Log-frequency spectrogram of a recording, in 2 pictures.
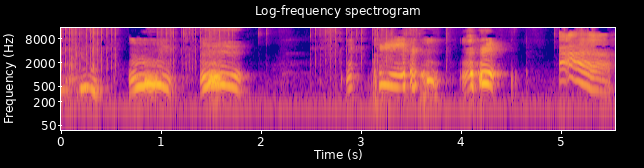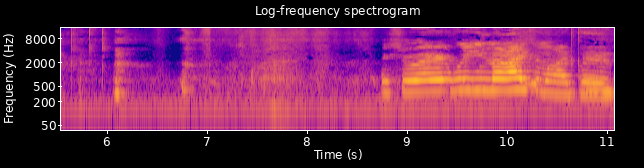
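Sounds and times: baby laughing and babbling: 0.0 - 1.9, 3.0 - 5.6.

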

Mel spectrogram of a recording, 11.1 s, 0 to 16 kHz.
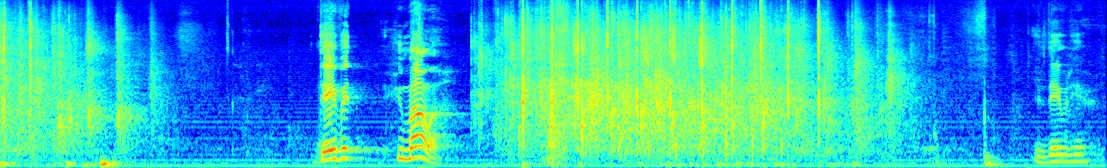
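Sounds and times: audience applauding: 0.0 - 1.7, 4.8 - 9.3.

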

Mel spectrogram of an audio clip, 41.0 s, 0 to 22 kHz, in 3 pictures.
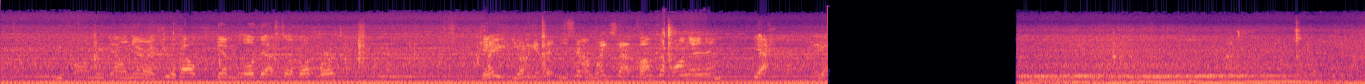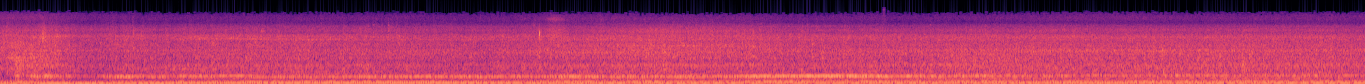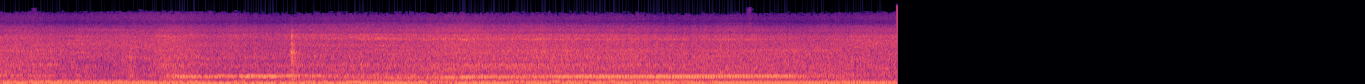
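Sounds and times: droning tone: 0.0 - 8.3, 10.2 - 36.3
truck engine and tyres rumbling: 0.0 - 8.3, 10.2 - 36.3.

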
